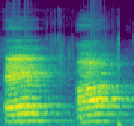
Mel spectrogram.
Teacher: होठ हमारे यहाँ गोल नहीं हो रहे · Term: अवृत्ताकार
